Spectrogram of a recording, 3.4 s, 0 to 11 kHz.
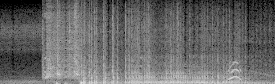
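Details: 1984 Honda Shadow VT700C V-twin, first start after 7 years idle and rebuilt carburetors and starter, main tank off, fuel leaking at hose clamps: short starter cranking with a few uneven pops that never settle; cranks but won't start.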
